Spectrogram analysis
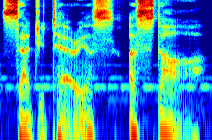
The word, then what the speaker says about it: Sagittarius A*: We call it Sugi, a star for short, pronounced Sagittarius, a star.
